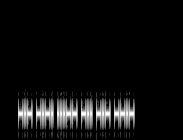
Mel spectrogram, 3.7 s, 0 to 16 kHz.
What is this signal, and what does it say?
Morse code, heard as a keyed tone, about 49 wpm, 700 Hz. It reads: KC3DKQ
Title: Speed Racing - USA 2x3 Call Signs 40wpm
